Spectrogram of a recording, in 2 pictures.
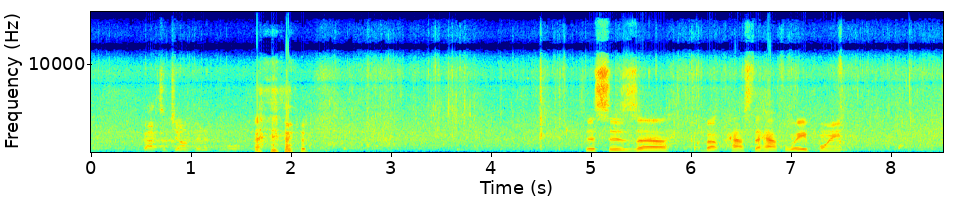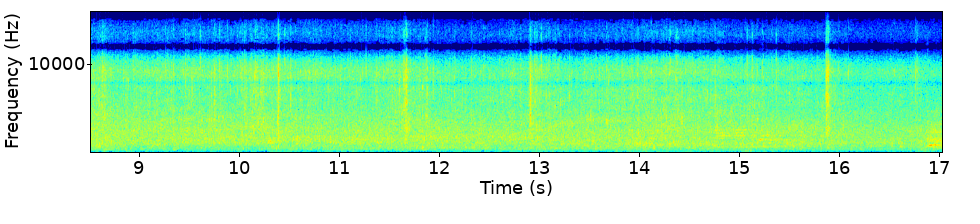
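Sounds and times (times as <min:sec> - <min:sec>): creek water running over rocks: 0:00.1 - 0:17.0.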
